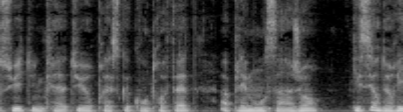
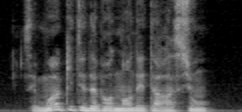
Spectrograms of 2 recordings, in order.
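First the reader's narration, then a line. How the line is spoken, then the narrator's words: Furious exclamation. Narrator (French): s'écria-t'elle, furieuse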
